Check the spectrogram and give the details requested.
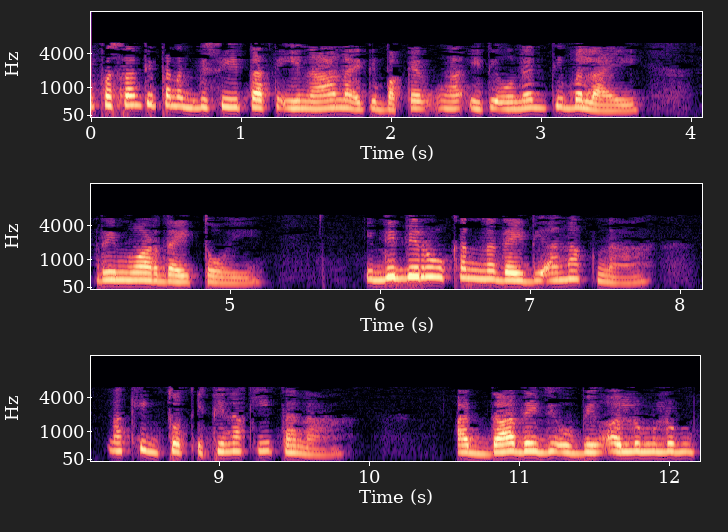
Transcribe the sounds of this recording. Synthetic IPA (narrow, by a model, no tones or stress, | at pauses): pɐsant̪ɪpɐnɐɡ̚bɪsiːt̪ɐt̪ɪʔɪnanɐɪt̪ɪbɐkɛŋaʔɪt̪ɪʊnɛɡ̚t̪ɪbɐlaj | ɾɪmwaɾd̪ɐjt̪oj | ʔɪd̪ibɪɾuːkɐnːɐd̪ajd̪iʔɐnak̚na | nɐkɪɡ̚t̪ot̪ɪt̪ɪnɐkiːt̪ɐna | ʔɐt̪̚d̪aːd̪ajd̪iʊbɪŋʔɐlʊmlʊm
